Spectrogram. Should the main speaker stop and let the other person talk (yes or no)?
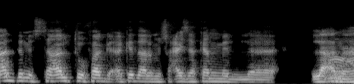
no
